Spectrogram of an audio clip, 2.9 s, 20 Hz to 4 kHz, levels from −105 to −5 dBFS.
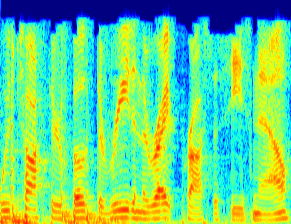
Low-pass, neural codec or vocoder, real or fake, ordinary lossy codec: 3.6 kHz; none; real; MP3, 24 kbps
